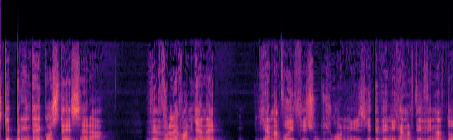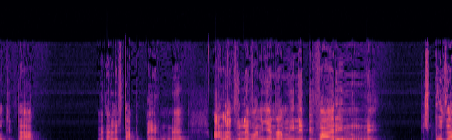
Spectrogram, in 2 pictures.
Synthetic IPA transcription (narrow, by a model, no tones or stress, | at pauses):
ce̞pɾint̪ɐiko̞si̥t̪e̞se̞ɾɐ | ðe̞nðule̞vɐnʝɐnɐ | ʝɐnɐvo̞iθisunt̪uzɣo̞nizʝɐt̪iðe̞nixɐnɐft̪iiðinɐt̪o̞t̪it̪ɐ | me̞t̪ɐle̞ft̪ɐpupe̞ɾnune̞ | ɐ̰lɐðule̞vɐnʝɐnɐmine̞pivɐɾinune̞ | spuðɐ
